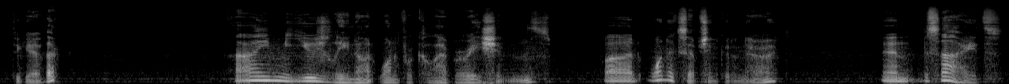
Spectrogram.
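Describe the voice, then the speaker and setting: A man playing a wistful, self-doubting wandering bard in an intimate audio roleplay, musing in courteous, formal phrases with thoughtful pauses and a gravelly, husky voice. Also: deep voice, fairly bright tone, heavily acted. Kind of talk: intimate one-sided audio roleplay acting.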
